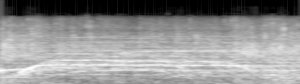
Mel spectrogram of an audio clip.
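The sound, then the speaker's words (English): A school board meeting audience cheers, shouts and claps after a motion passes. The crowd noise is loud and continuous throughout. “And you can see the video, a very active audience, a bunch of people standing up celebrating.”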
